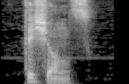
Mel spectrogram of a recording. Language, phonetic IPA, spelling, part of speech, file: Polish, [ˈtɨɕɔ̃nt͡s], tysiąc, noun, Pl-tysiąc.ogg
